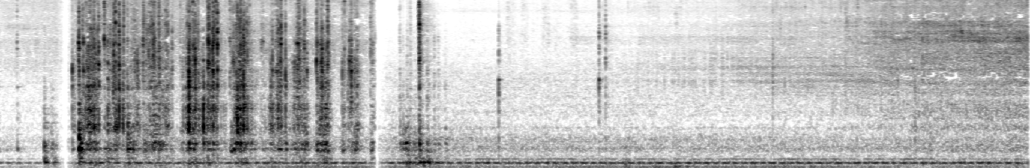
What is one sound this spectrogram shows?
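Shellfish sizzle loudly in hot oil.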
